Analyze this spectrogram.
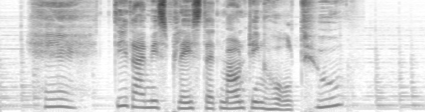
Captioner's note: sigh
